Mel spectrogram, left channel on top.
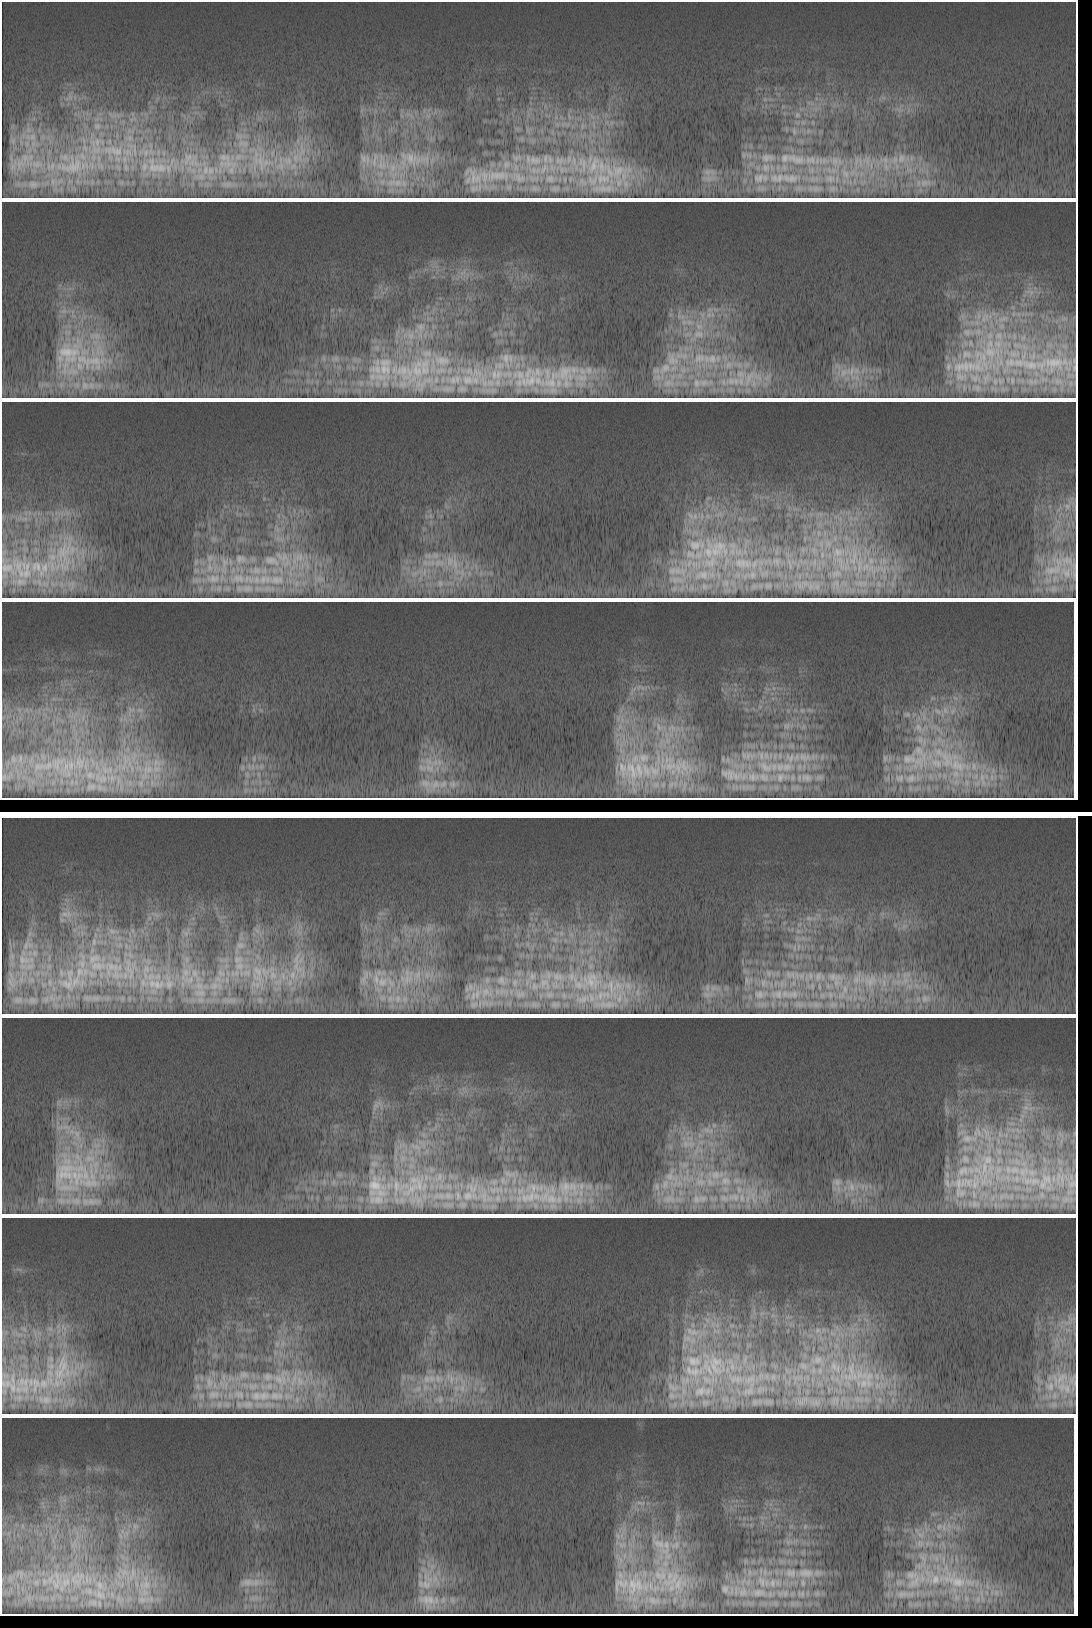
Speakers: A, on the right (about 60°); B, on the left (about 20°).
A: మాట ఉంటాయి కదా మాట మాట్లాడేటప్పుడు ఇప్పుడు అది ఇది మాట్లాడతారు కదా
B: పాయింట్ ఉంటదన్న వెళ్ళి నుంచి మత్తం పైసలు అంతా
A: ఎందుకు
B: పోయి ఇ ఆ చిన్న చిన్న మా లకి డిసాయింట్యింది కరవలు
A: కారణమా
B: భలే మాట్లాడతావు
A: ఇప్పుడు
B: నువ్వు వాళ్ళని జూల్లేదు వాళ్ళ ఇల్లు చూడలేదు వాళ్ళ అమ్మ నాన్నని చూడలేదుదు
A: ఎట్లా ఉన్నారు అమ్మనారా ఎట్లా ఉన్నారు లడ్డూ లడ్డుూ ఉన్నారా
B: మొత్తం కట్న ఈయన్న మాట్లాడుకున్నారు అంతా అయిపోయింది మర
A: ఇప్పుడు
B: మానే
A: వాళ్ళ
B: ఉన్నారు
A: అక్కడ పోయినాక కట్నం
B: నేను వాళ్ళ
A: మాట్లాడతారు
B: అమ్మ నాన్నని
A: కదా
B: చూలే నాకెవరు తెలవదన్నా
A: నువ్వు ఎవ
B: నేను
A: ఎవరిని
B: లాస్ట్ కి
A: చూసినావు
B: నేను
A: అసలే
B: అడిపోకీ పోయినా
A: ఆ
B: అదే
A: కూర్చున్నావా పోయి
B: వీళ్లంతా ఏం మాట్లాడు ఆడుకున్నారో అదే ఆడ చెప్పిరు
